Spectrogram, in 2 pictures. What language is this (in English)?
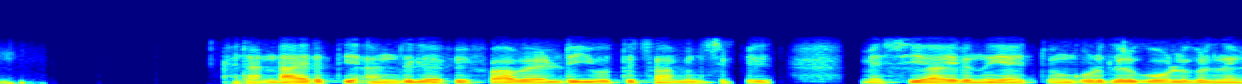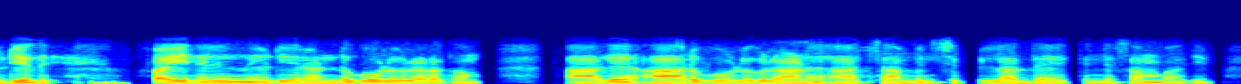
Malayalam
